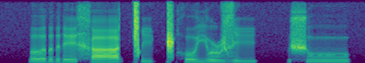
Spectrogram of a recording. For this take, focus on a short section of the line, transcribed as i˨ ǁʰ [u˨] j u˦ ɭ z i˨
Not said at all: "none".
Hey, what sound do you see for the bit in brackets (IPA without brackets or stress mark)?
o˨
